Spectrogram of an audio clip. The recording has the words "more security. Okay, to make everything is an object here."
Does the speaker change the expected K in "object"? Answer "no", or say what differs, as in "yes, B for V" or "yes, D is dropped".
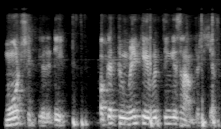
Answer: yes, K is dropped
